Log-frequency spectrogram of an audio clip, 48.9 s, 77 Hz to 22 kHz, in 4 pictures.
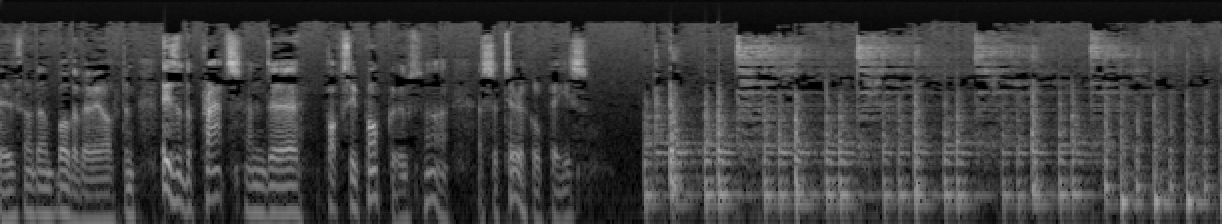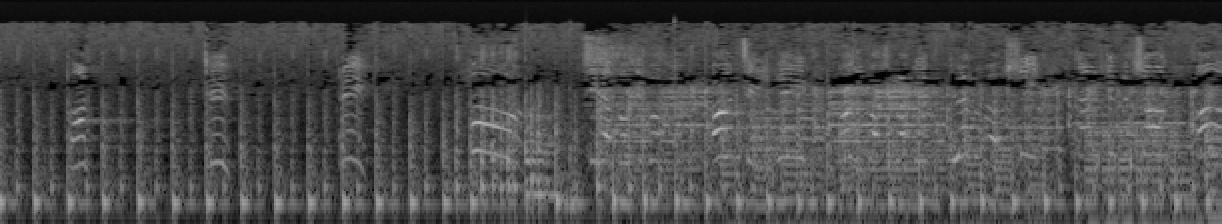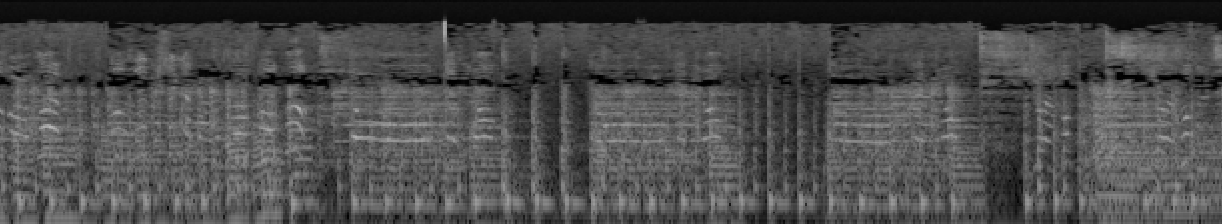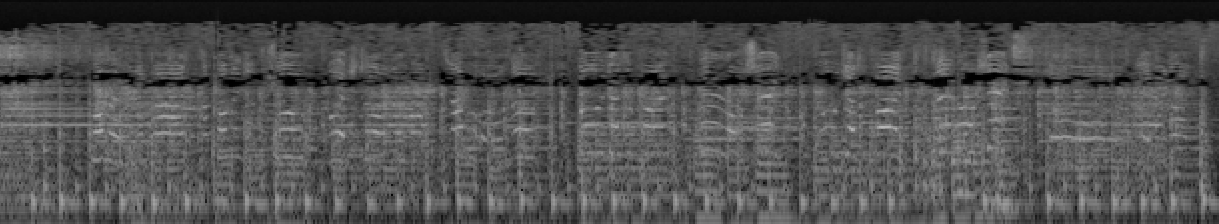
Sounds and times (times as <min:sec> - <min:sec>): Speech: 0:00.0 - 0:06.0, 0:12.9 - 0:13.4, 0:14.2 - 0:14.7, 0:15.6 - 0:16.0, 0:16.9 - 0:17.5
Music: 0:06.2 - 0:48.8.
